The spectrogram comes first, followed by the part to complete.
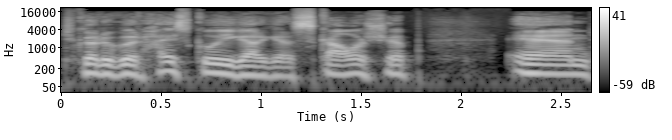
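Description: A man's medium-pitched voice at a very fast pace, dry and close with no echo, on a very clean recording against a silent background. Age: 60s. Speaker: business executive and investor. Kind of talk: interview. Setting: studio.

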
